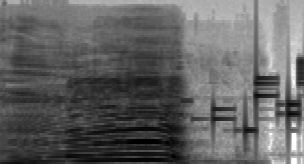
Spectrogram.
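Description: A cow lets out one long, loud, drawn-out moo that swells and then cuts off, followed by a few short, bright electronic chime-like tones.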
